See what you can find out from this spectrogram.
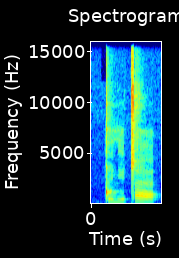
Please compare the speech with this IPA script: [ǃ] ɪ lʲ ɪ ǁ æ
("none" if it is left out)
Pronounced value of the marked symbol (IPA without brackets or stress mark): ǃ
